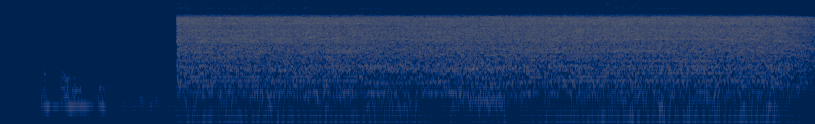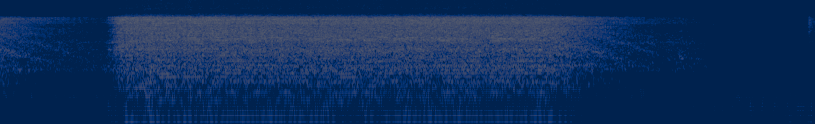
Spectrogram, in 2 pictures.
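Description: Corded electric drill boring into a wall, run twice: each run starts abruptly, holds a steady whining drone with a hiss of drilling, and winds down at the end. The first run lasts about six seconds, the second about five.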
